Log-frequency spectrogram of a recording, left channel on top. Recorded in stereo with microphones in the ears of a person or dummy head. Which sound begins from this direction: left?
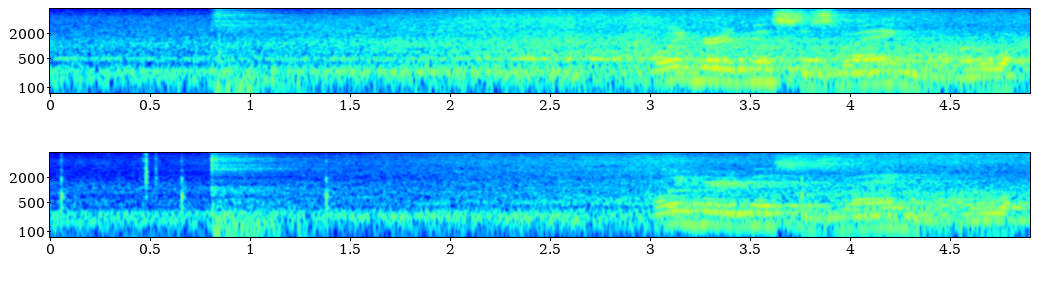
A man speaking, at 3.0 s.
